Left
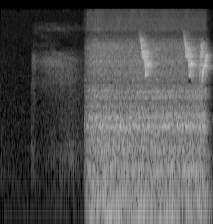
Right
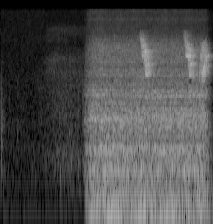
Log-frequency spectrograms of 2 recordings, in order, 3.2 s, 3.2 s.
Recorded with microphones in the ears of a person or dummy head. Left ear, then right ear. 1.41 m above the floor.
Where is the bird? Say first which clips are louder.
Left 3 dB; 35° left (ahead or behind), 1.4 m.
